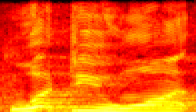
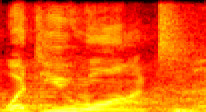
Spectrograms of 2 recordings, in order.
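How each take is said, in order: First: It sounds exasperated, like at wits' end. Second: It sounds weary and resigned, like giving up.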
